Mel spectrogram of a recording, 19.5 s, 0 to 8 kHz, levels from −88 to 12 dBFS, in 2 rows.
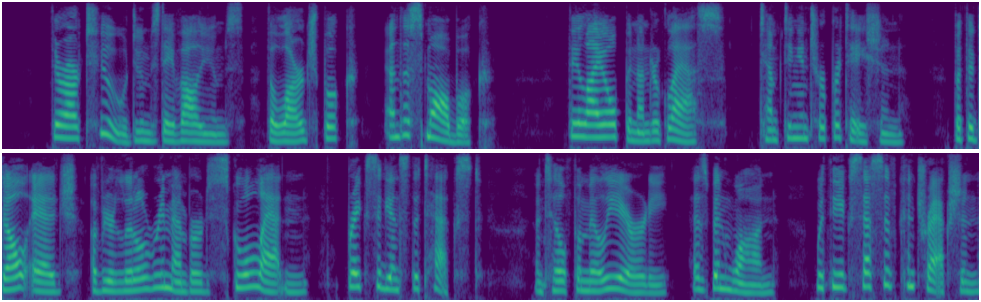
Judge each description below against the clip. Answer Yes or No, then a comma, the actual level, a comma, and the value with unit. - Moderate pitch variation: No, wide, 6.1 semitones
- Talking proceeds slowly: Yes, slow, 130 wpm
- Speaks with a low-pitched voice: No, high, 200 Hz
